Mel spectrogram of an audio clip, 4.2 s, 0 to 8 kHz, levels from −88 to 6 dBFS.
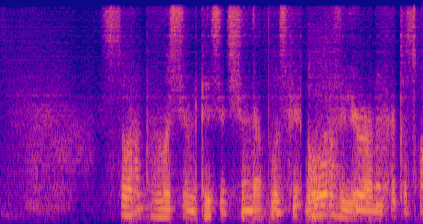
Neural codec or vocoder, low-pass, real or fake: codec, 44.1 kHz, 0.9 kbps, DAC; 7.2 kHz; fake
